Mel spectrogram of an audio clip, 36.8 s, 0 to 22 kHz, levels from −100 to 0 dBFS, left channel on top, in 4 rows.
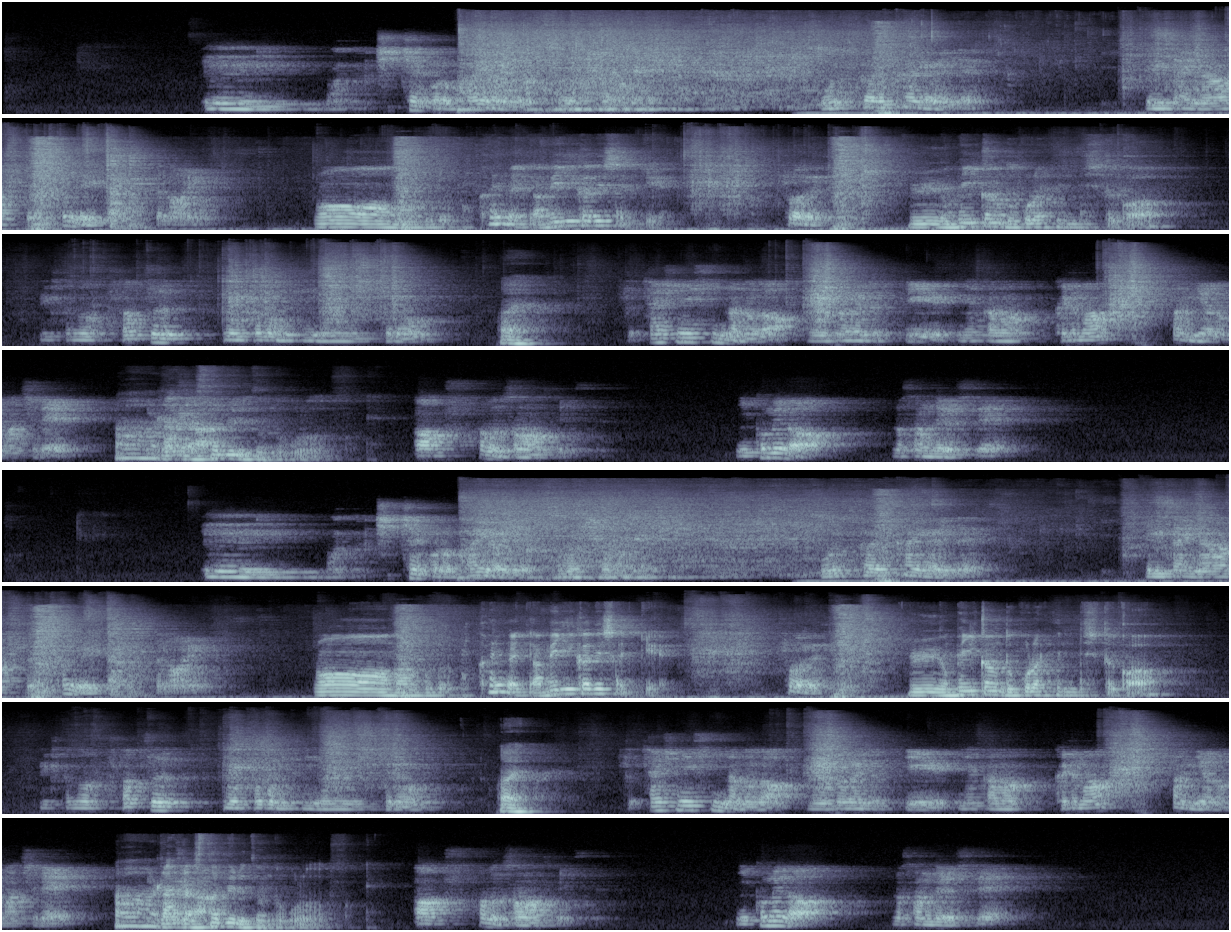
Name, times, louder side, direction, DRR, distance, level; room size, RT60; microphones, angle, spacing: voice 1, 1.5-4.9 6.1-7.3 8.6-10.8 14.9-15.6 18.7-19.7 20.1-21.6 23.1-26.7 27.1-28.1 28.8-29.2 30.7-31.7 33.1-33.7 34.3-35.1, equal, 15° right, -4 dB, 0.8 m, -31 dB
sound 1, 3.4-7.6 7.9-8.0 8.2-8.3 10.0-10.4, left 4 dB, 45° left, 0.4 m, -32 dB
sound 2, 5.9-17.7, left 1 dB, 60° left, 1.1 m, -38 dB
sound 3, 8.4-10.1 10.8-10.9 11.6-11.7 11.9-13.3 13.9-15.9 16.8-17.9 18.9-21.4 22.7-22.8 24.1-24.7 25.7-25.8 26.6-27.0, left 2 dB, 85° left, 0.8 m, -35 dB
voice 2, 11.5-14.2 16.0-17.9 22.1-22.6 28.5-30.0, right 4 dB, 50° right, 5 dB, 0.4 m, -27 dB
4.5 x 2.1 x 2.6 m, 0.74 s
head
